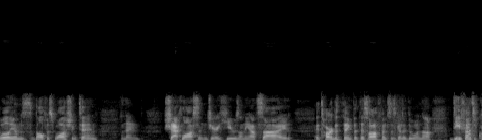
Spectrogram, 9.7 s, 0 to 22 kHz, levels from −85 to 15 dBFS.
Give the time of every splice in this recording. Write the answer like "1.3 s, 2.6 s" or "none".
2.4 s, 6.3 s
